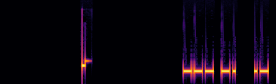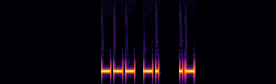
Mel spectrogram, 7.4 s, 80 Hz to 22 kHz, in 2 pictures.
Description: Morse code, heard as a keyed tone, about 31 wpm, 700 Hz. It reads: ON A ON A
